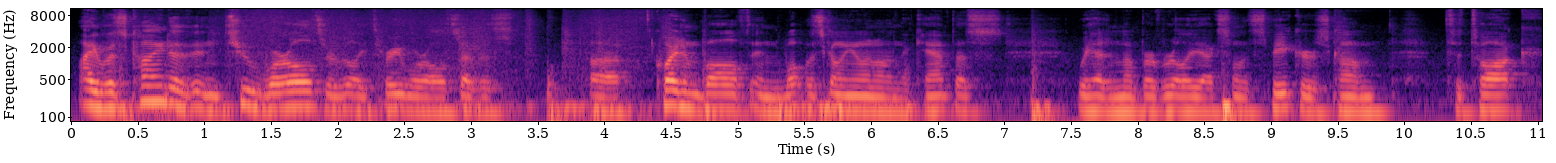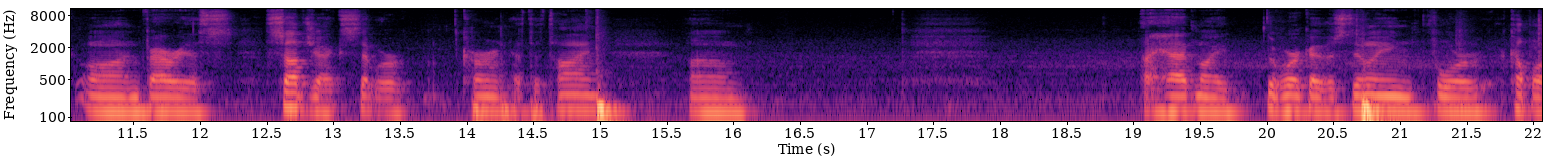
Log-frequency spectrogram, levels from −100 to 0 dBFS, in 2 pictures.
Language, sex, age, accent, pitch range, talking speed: English, male, 50-69, American, 110-130 Hz, 150 wpm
